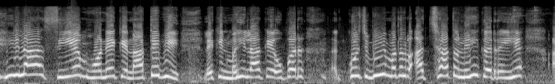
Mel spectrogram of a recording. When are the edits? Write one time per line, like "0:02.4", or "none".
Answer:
none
